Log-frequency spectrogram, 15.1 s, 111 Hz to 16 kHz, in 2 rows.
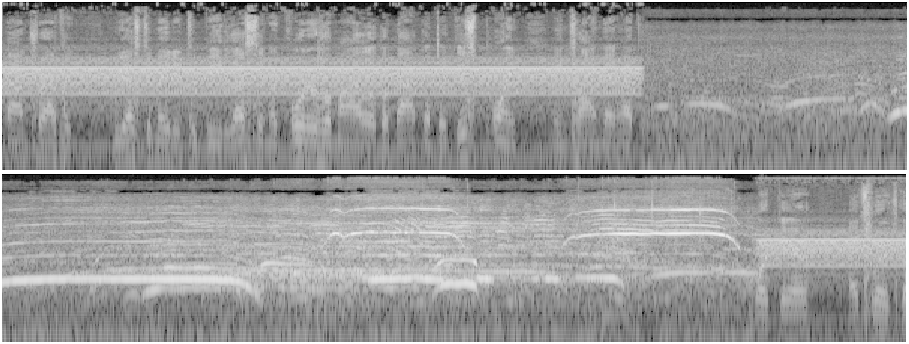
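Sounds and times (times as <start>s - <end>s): crowd shouting and cheering: 5.3s - 13.9s
low rumble of passing vehicles: 5.3s - 15.0s.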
